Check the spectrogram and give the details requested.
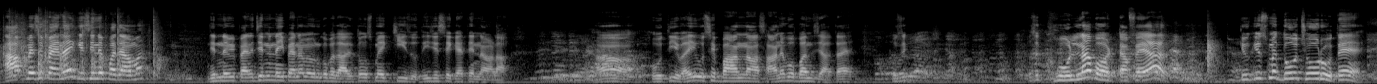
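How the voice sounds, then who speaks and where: A young man performing stand-up comedy on stage, telling a story in an animated way and acting out characters in quick asides. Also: on the high side, crowd noise. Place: comedy stage before a live audience. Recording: live stage mic with loud audience laughter.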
